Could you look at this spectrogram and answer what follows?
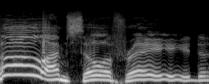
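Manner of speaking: very slow, frightened puppet voice. A puppet maker shows how he voices one of his puppets: puppet voice sounding afraid. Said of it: "make him sound like I'm afraid all of the time".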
